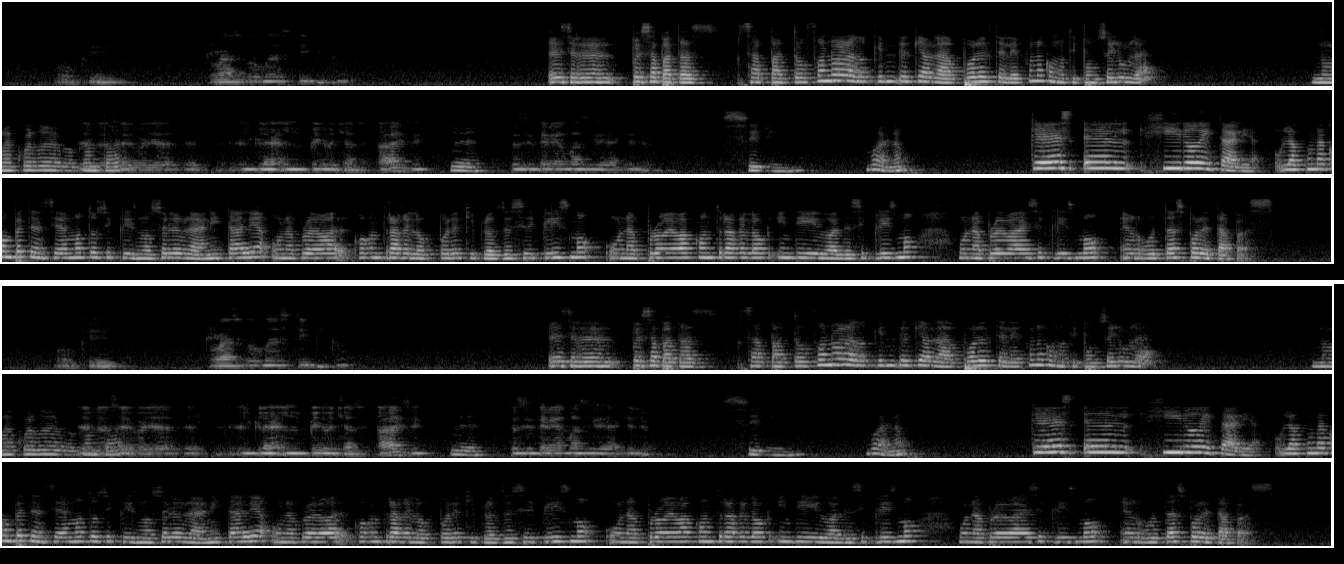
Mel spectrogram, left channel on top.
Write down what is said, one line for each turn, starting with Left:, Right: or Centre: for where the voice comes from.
Right: Ok, rasgo más típico,
Left: Ese era el, pues zapatas, zapatófono era el que, el que hablaba por el teléfono como tipo un celular. No me acuerdo de verlo
Right: ya
Left: cantar.
Right: lo sé, voy a hacer el, cla- el pinochazo. Ay, sí,
Left: Sí.
Right: entonces sí tenías más idea que yo.
Left: Sí. Bueno. ¿Qué es el Giro de Italia? La- una competencia de motociclismo celebrada en Italia, una prueba contrarreloj por equipos de ciclismo, una prueba contrarreloj individual de ciclismo, una prueba de ciclismo en rutas por etapas.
